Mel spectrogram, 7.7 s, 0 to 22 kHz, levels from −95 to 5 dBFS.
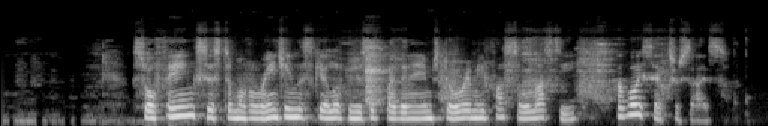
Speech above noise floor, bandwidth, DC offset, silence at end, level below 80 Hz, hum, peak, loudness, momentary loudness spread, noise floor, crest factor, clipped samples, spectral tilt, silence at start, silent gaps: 38 dB; 7.4 kHz; under 0.1%; 0.45 s; -66 dBFS; none; -4 dBFS; -20 LUFS; 14 LU; -57 dBFS; 16 dB; under 0.1%; -6 dB/octave; 0.2 s; none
